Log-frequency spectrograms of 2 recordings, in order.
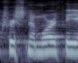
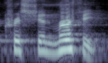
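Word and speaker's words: Krishnamoorthi: I said, my name is Raja Krishnamurthy, and the person in Chicago looked right back at me and said, Roger Christian Murphy. And so it's lovely to be here, and from an Irishman by mispronunciation to an Irishman by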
